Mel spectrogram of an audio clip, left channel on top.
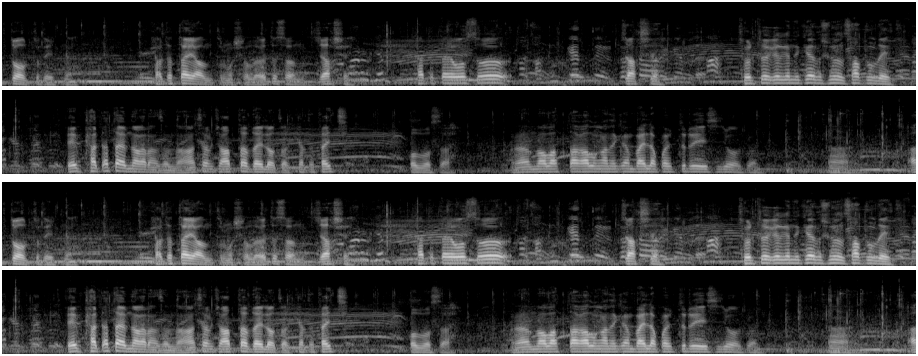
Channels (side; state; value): left; quieter; 4.2 dB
